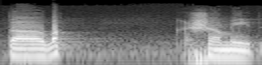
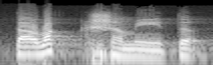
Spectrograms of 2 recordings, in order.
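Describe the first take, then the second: First: तवक्षमेत drawn out even slower, क्ष held; repeated slow stress demo; swaraghat repeat. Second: तवक्षमेत said very slowly with the stress on क्ष; slow stress demo; swaraghat. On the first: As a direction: stretch तवक्षमेत with weight on क्ष. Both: Shown as a demonstration. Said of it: "ये स्वराघात कहलाता है".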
